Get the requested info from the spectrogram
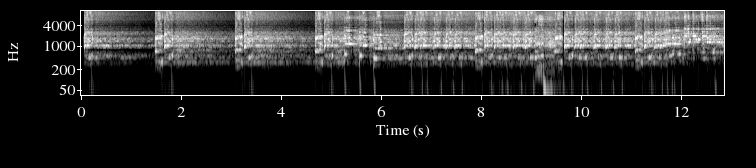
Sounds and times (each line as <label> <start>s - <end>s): voice 9.0s - 9.7s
